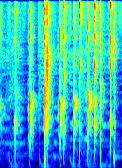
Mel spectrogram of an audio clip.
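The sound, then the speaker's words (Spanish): A short, scattered burst of hand clapping applauding women: about ten sharp, bright claps at an uneven pace, moderately loud, like a few people applauding briefly. “Aplausos para ellas, dionisiacas, diosas.”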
